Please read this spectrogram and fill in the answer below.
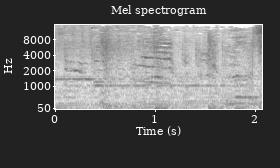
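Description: Music playing: a pop song with a melody over a full backing.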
